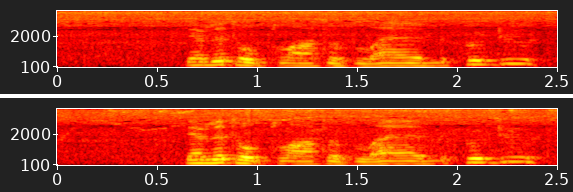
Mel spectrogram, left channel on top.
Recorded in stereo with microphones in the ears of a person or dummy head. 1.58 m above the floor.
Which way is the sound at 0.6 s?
45° right (ahead or behind).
